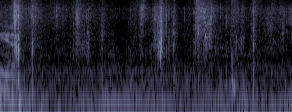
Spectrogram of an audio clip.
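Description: Footsteps on the dirt and leaf litter of a riverbank: a handful of short, irregular steps over a steady low hum.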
